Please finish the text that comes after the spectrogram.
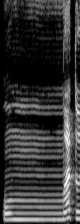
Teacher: یہاں دیکھیے امہ میم مشدد ہے تو یہاں غنہ ہوگا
